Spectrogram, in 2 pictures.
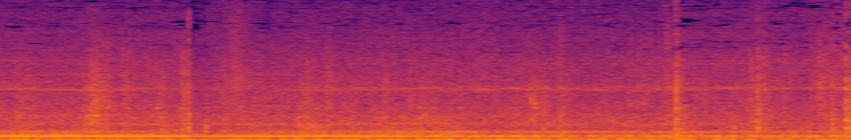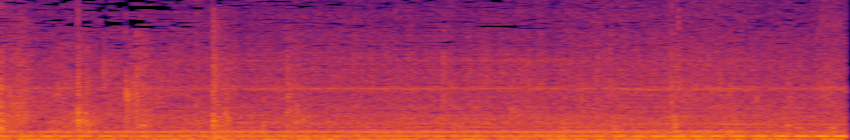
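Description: A steady machine hum with a strong single tone runs throughout, with a few light clicks in the middle as a German shepherd eats at its food bowl.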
